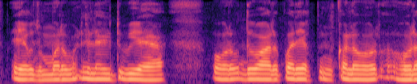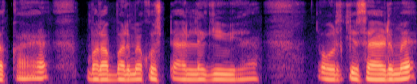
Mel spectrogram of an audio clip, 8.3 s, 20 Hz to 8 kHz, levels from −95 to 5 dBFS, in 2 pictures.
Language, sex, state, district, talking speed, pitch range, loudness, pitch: Hindi, male, Uttar Pradesh, Saharanpur, 195 wpm, 140-155 Hz, -18 LUFS, 145 Hz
